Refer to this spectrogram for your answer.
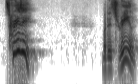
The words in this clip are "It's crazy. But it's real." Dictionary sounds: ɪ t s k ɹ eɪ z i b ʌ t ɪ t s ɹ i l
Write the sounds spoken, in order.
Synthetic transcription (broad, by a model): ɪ t s k ɹ eɪ z i b ʌ t ɪ t s ɹ i l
